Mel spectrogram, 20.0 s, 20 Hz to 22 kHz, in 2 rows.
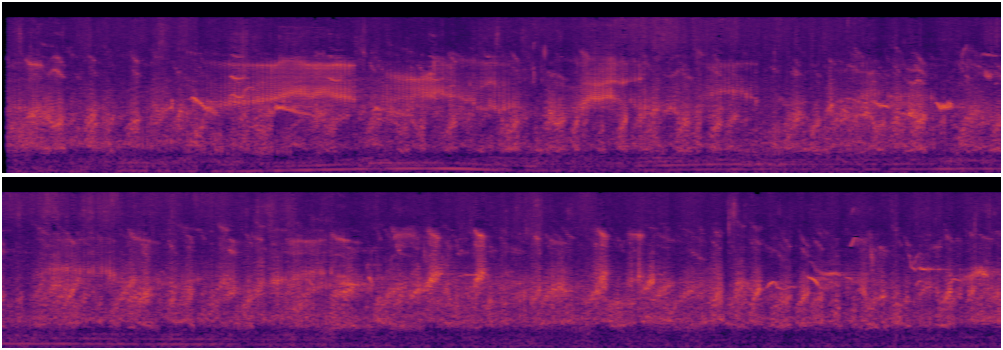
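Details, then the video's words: Frogs calling in the water, a dense overlapping chorus of rapid croaking pulses between roughly 500 and 3,000 cycles, steady and unbroken throughout, with a low droning hum underneath. "Frog sound in the water"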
